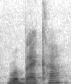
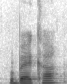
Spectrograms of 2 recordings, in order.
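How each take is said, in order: Both takes have the same delivery.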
